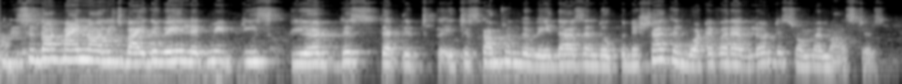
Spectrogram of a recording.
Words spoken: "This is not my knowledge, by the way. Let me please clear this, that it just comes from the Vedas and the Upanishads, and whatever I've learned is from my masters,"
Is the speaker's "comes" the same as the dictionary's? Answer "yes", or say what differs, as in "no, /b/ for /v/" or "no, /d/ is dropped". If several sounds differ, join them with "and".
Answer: no, /z/ is dropped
